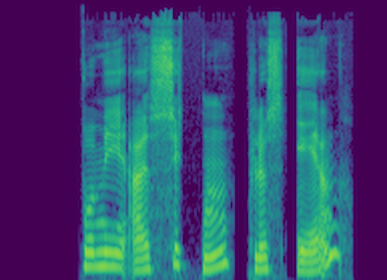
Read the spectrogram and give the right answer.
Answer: 18.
